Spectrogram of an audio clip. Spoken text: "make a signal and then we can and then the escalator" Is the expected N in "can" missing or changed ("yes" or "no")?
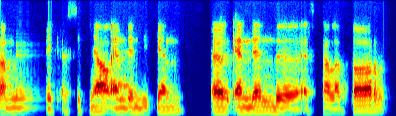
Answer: no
